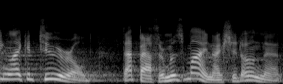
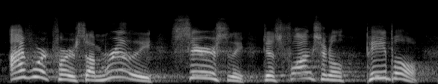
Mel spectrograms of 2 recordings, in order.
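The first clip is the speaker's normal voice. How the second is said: ordinary delivery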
